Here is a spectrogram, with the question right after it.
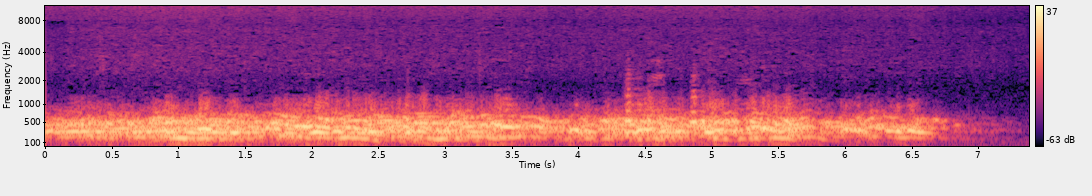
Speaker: once again in the following passages we are filtering out the higher frequencies in both the speech and the background noise notice how the speech is lost in the noise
